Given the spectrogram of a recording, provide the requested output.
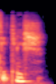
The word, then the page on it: ticklish: British English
